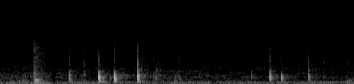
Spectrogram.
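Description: Long acrylic nails scratch and tap the lid and sides of a medium, hollow, rectangular storage box with a lid, covered in floral-print fabric and sitting beside the microphone; at the end it is lifted and turned toward the mic. A series of soft, dull, low-mid taps sounds over a quiet background, each dying away almost instantly with no ring.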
